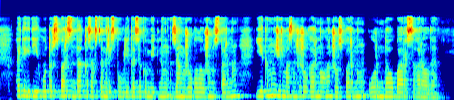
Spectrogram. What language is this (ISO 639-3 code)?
kaz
